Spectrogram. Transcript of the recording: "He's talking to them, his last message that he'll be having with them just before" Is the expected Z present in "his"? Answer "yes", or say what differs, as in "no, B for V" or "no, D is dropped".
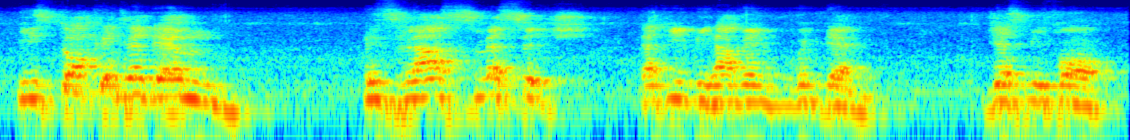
yes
